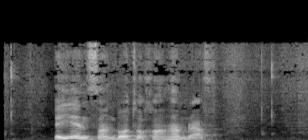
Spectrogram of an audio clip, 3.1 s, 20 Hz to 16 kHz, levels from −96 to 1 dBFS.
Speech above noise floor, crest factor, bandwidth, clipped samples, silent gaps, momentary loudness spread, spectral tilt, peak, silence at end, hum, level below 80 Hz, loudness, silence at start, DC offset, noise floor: 22 dB; 16 dB; 12 kHz; under 0.1%; none; 20 LU; -4 dB/octave; -8 dBFS; 0 s; none; -66 dBFS; -22 LUFS; 0.05 s; under 0.1%; -44 dBFS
